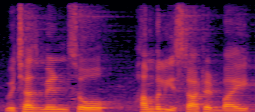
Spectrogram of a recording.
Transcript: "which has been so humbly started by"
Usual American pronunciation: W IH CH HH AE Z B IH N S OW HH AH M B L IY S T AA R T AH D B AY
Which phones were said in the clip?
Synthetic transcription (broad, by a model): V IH CH HH AE Z B IH N S OW HH AH M B L IY S T AA R T AH D B AY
